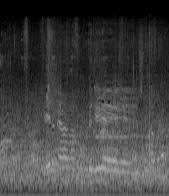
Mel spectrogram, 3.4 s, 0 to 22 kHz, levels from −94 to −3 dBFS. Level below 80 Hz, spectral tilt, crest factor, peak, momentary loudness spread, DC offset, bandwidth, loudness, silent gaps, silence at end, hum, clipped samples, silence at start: -72 dBFS; -4 dB/octave; 18 dB; -22 dBFS; 8 LU; under 0.1%; 16 kHz; -39 LUFS; none; 0 s; none; under 0.1%; 0 s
